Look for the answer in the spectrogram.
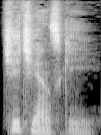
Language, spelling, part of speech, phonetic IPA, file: Russian, чеченский, adjective, [t͡ɕɪˈt͡ɕenskʲɪj], Ru-чеченский.ogg
- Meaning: Chechen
